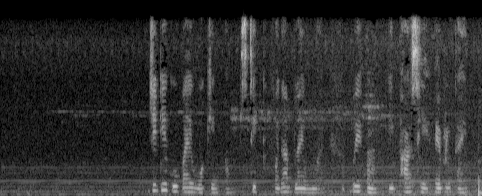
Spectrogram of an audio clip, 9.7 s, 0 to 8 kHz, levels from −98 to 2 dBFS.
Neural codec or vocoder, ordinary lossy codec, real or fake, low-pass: none; MP3, 48 kbps; real; 7.2 kHz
